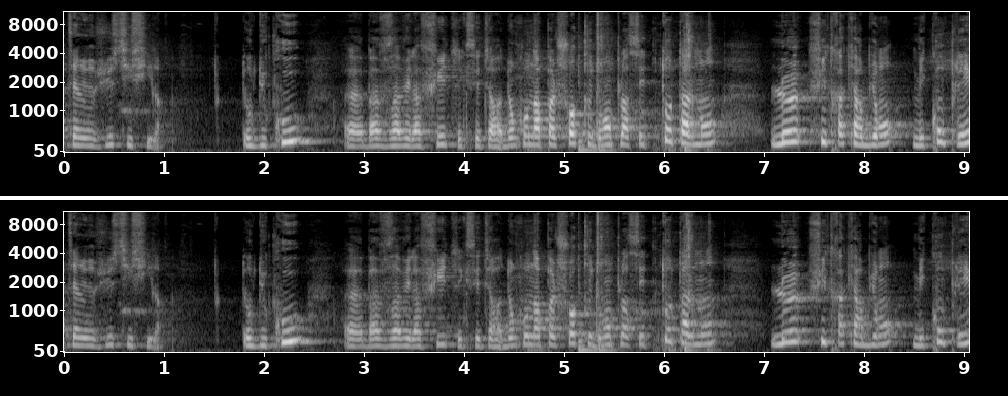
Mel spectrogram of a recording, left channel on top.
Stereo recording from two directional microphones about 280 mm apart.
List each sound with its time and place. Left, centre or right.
0.0 s speech: centre
3.8 s speech: right
4.1 s speech: centre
